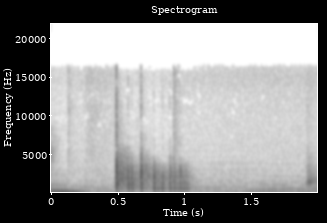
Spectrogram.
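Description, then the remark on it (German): Dice clatter across a hard table, rolled for a Perception check for the character Isaac, in a quick burst of four or five sharp clicks lasting about half a second, followed by near silence and one faint tap. “Ich würfel für Isaac mal einen Perception-Check.”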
